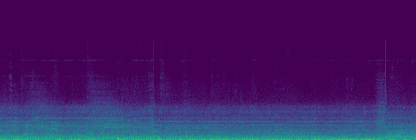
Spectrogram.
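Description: Steady, loud crowd din in a large indoor exhibition hall: many overlapping voices with a low rumble, and no single sound standing out.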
